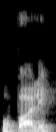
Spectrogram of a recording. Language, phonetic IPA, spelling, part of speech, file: Russian, [ʊˈpalʲɪ], упали, verb, Ru-упали.ogg
- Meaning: plural past indicative perfective of упа́сть (upástʹ)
